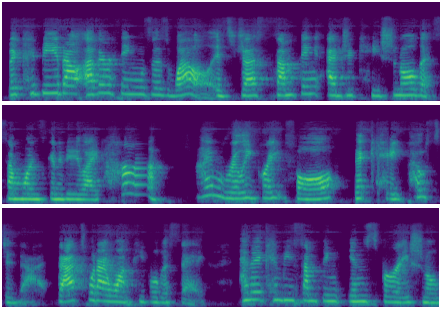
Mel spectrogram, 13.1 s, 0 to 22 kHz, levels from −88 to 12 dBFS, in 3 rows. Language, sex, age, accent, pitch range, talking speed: English, female, 20-39, American, 200-245 Hz, 180 wpm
